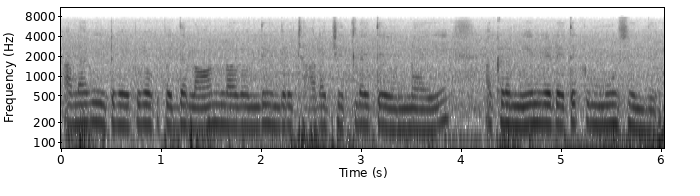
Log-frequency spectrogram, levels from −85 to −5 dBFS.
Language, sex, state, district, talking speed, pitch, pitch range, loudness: Telugu, female, Andhra Pradesh, Srikakulam, 180 wpm, 175 Hz, 175-185 Hz, -25 LUFS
